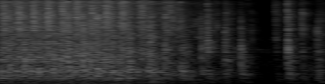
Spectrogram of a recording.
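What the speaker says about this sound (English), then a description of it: "At the end of sewing the batting here" A sewing machine runs fast and steady, stitching through the batting of a jelly roll rug, a dense close mechanical chatter that slows and breaks into a few short bursts at the end.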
